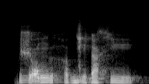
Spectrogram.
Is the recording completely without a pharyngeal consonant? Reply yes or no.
yes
